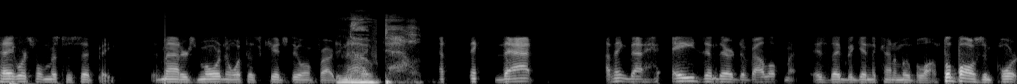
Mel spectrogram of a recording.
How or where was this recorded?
phone line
